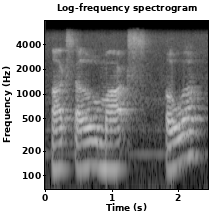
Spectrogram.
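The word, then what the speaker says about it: Aoxomoxoa: I'll try and pronounce it. It's a, right here's the title. It is Oxomoxoa, which it's one of those words that you can say frontwards or backwards, like auto or solos.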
